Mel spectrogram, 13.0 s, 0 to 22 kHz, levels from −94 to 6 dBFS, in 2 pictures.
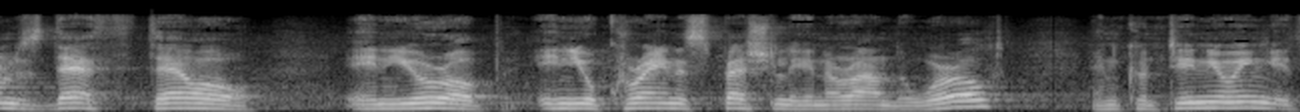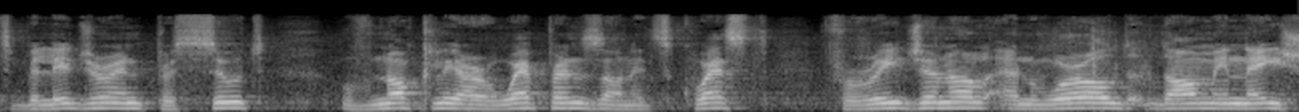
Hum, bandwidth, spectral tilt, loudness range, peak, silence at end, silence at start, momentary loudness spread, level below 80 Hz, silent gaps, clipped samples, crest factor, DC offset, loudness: none; 12.5 kHz; -4 dB/octave; 2 LU; -6 dBFS; 0 s; 0 s; 12 LU; -68 dBFS; none; under 0.1%; 20 dB; under 0.1%; -24 LUFS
